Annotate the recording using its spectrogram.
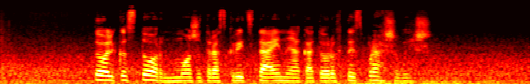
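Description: A woman speaks calmly, heard up close.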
